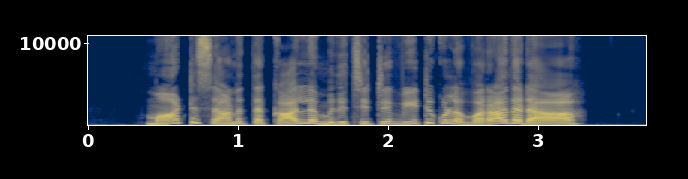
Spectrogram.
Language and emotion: Tamil, disgusted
